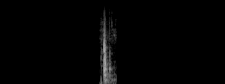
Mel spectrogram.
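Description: A small plastic part clicks into place.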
